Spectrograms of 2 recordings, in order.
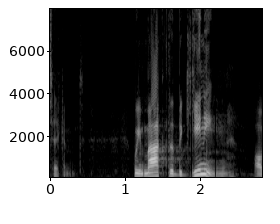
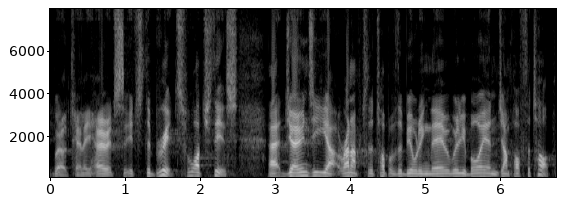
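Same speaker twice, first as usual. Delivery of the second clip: British general. Acted. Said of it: "And the British general said".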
